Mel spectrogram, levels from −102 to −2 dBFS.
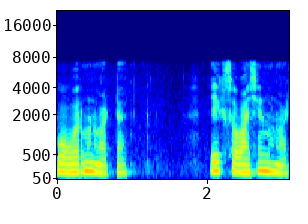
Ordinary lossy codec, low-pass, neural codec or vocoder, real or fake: none; 7.2 kHz; none; real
